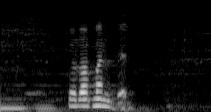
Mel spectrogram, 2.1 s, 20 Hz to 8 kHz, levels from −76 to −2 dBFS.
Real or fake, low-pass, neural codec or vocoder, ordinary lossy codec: fake; 7.2 kHz; codec, 24 kHz, 0.9 kbps, WavTokenizer, medium music audio release; AAC, 48 kbps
